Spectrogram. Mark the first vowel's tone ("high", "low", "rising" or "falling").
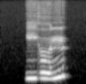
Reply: rising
